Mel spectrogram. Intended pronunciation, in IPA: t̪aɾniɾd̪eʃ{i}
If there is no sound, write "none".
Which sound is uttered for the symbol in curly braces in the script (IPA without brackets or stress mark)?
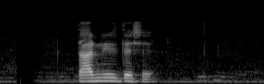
e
